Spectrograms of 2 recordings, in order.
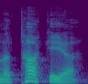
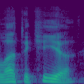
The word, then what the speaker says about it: Latakia: mission that was there in latakia or latakia whichever way you want to pronounce it i wanted to see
